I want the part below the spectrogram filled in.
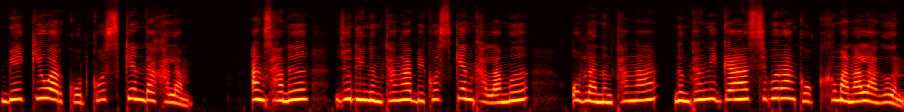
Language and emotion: Bodo, fearful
